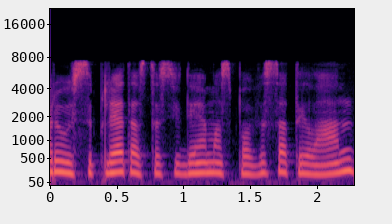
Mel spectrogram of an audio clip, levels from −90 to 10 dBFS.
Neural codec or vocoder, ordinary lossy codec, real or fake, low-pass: none; MP3, 96 kbps; real; 7.2 kHz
